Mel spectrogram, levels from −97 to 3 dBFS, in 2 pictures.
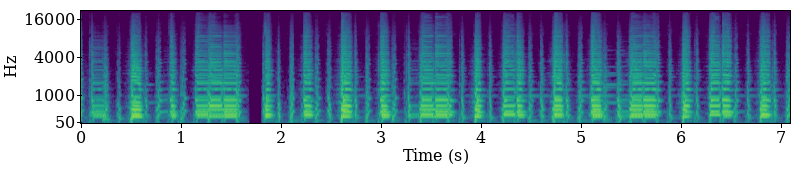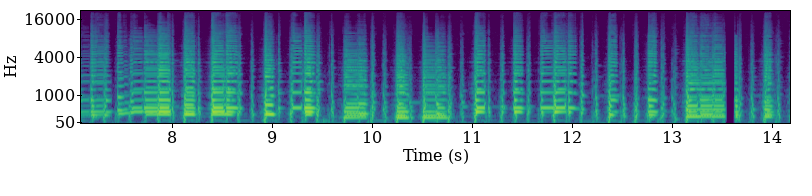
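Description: At 1.67 s the music fades out over about 20 ms into a digital broadcast dropout, silent until 1.86 s. A second dropout follows at 13.53 s and lasts until 13.68 s. The receiver stopped getting valid frames and muted rather than play corrupt data, so the missing programme, about 128 ms and 85 ms respectively, is simply gone. The hole lengths fit three and two lost frames. Each is heard as a brief gap before the music resumes.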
